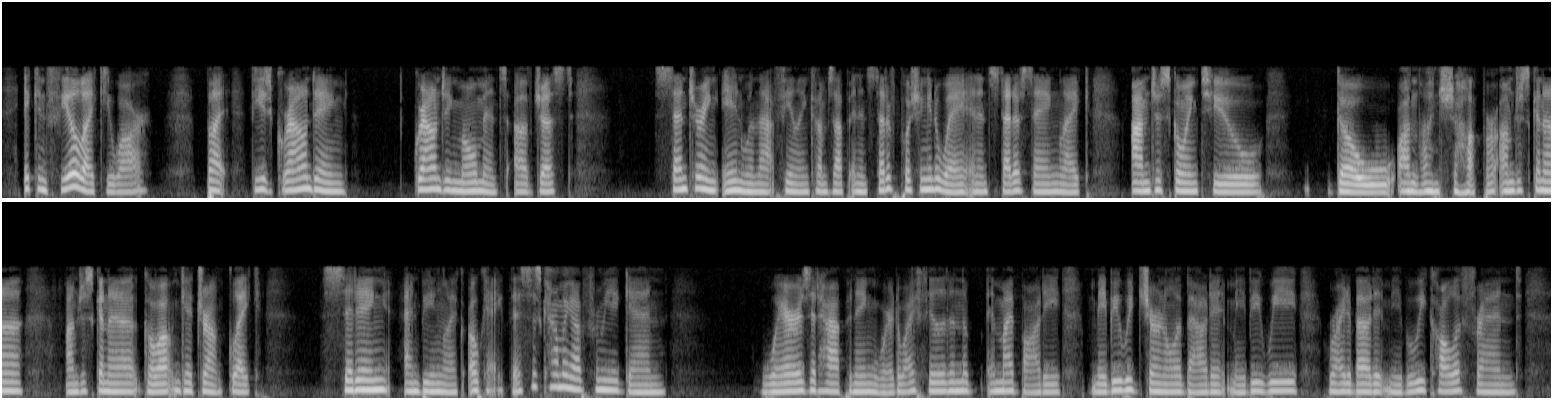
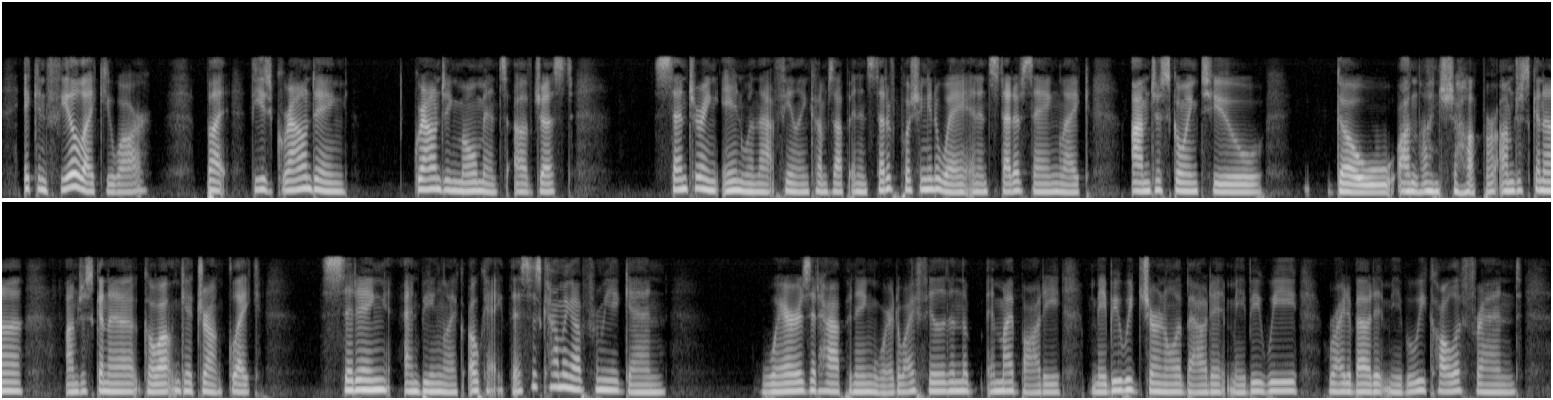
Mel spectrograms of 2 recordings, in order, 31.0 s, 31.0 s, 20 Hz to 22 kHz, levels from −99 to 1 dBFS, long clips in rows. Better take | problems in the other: second | garbled, watery; badly; nothing above 5.5 kHz; slightly in the second

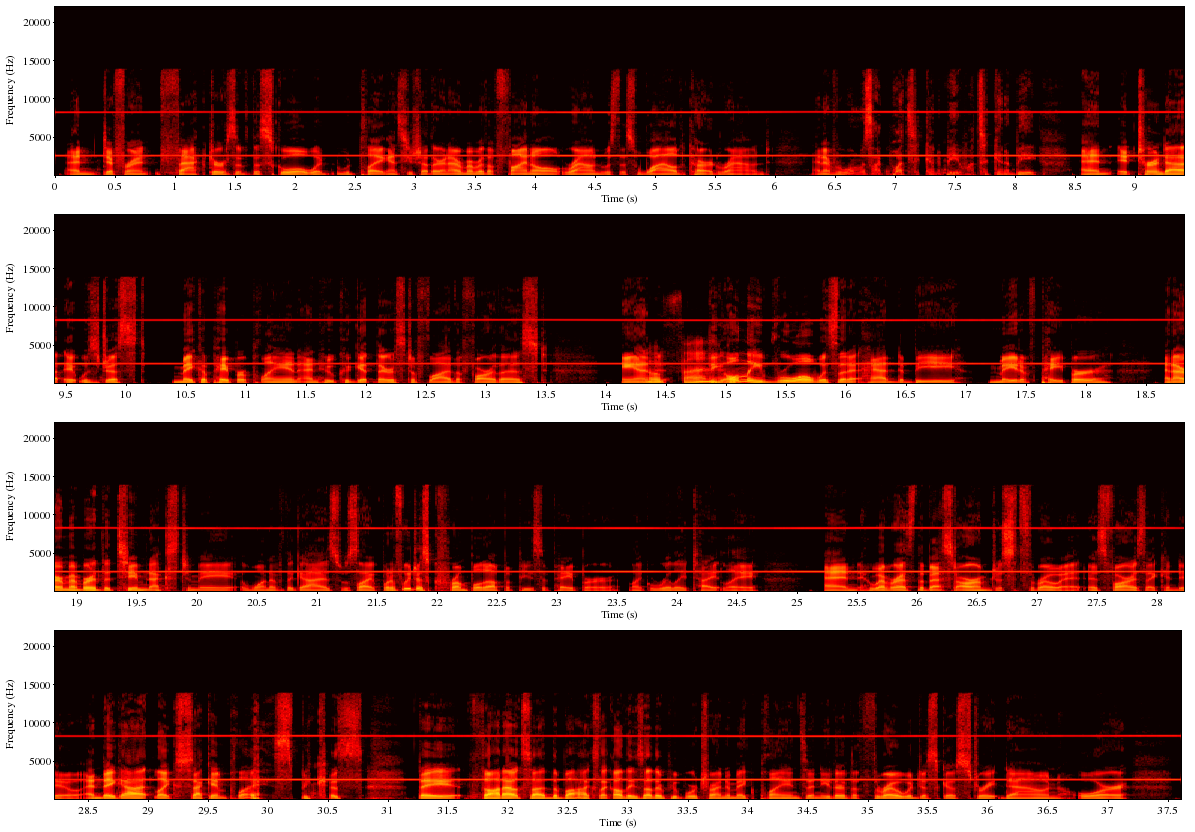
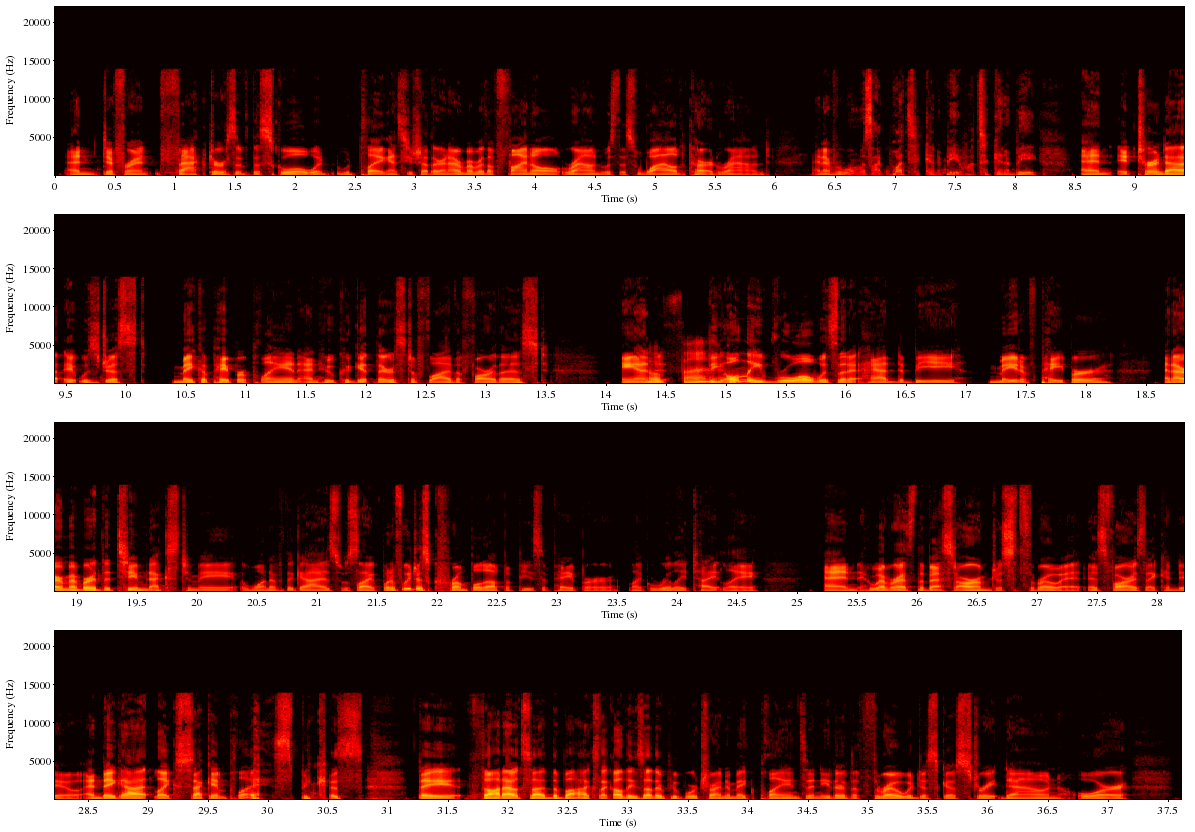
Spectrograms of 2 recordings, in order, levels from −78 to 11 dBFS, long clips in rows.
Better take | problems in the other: second | high-pitched whine; loud; throughout; 2.5 kHz, 9 dB below the speech

